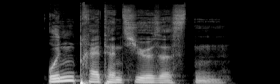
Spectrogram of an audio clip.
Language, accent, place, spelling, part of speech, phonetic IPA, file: German, Germany, Berlin, unprätentiösesten, adjective, [ˈʊnpʁɛtɛnˌt͡si̯øːzəstn̩], De-unprätentiösesten.ogg
- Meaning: 1. superlative degree of unprätentiös 2. inflection of unprätentiös: strong genitive masculine/neuter singular superlative degree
